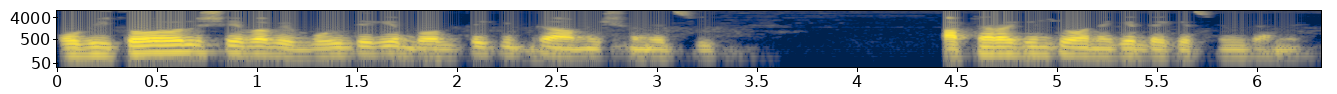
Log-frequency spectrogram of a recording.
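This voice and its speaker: A man, a Buddhist monk, gives a spoken lesson on Pali pronunciation, slowly spelling out syllables one by one. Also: fairly low pitch, fairly even intonation, slightly rough, no echo. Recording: dry, tinny phone-like sound.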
